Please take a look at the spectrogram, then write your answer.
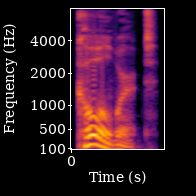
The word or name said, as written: colewort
